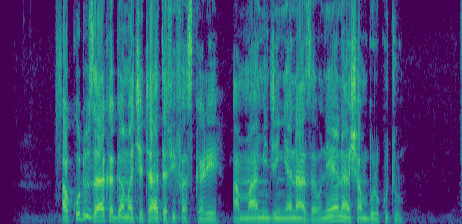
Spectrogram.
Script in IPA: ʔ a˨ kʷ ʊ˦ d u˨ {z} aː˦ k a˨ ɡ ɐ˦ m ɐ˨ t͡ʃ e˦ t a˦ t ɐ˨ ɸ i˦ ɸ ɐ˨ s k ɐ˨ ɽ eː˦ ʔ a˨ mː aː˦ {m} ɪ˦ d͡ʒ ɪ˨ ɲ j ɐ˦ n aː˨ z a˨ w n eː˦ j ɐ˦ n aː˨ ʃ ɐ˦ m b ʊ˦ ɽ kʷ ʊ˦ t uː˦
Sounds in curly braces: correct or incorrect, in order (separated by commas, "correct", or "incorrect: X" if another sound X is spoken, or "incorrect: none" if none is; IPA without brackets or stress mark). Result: correct, correct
